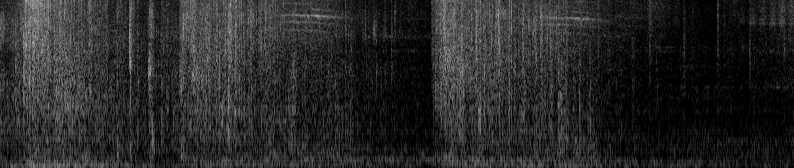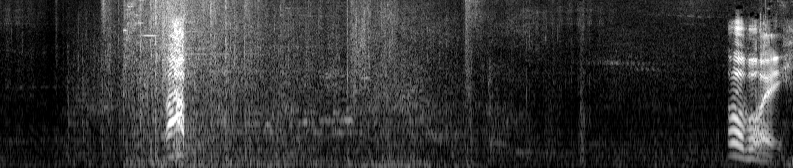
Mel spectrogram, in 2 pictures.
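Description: Stone blocks rumble and crumble as they break apart.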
